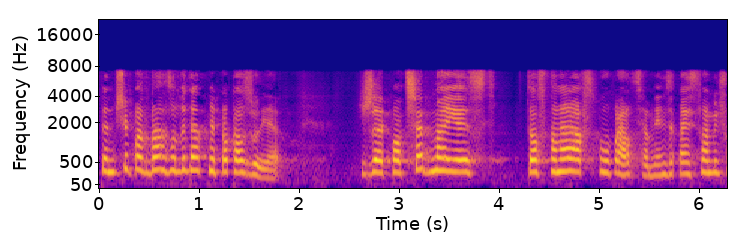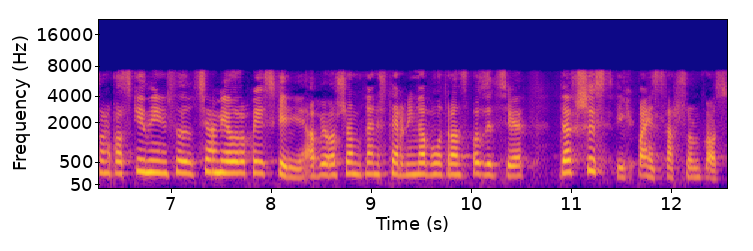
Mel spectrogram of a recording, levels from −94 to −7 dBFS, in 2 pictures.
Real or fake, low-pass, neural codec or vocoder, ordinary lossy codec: fake; 7.2 kHz; codec, 16 kHz, 1 kbps, FreqCodec, larger model; none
